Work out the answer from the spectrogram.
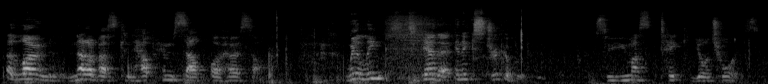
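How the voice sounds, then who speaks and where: A woman's voice: mid-range voice, normal speed, natural voice. Woman doing a serious dead guy stuck in hell, earnest n stagey, roomy echo, far from mic. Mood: earnest pleading. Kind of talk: stage drama acting. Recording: echoey room, distant mic, clear noise.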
